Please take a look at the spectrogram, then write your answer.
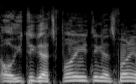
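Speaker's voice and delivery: squaring up at a nerd; bully taunt. Retold or imitated. Bully challenging in cafeteria.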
